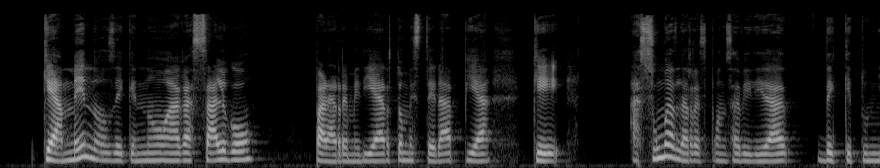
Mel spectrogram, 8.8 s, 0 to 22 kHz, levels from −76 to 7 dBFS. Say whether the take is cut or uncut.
uncut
